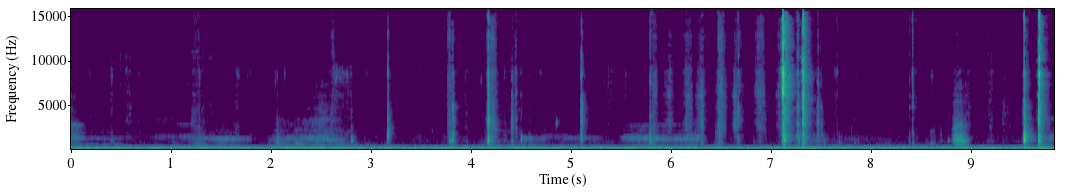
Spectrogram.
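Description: A metal pick scrapes and clicks against a plastic battery holder.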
